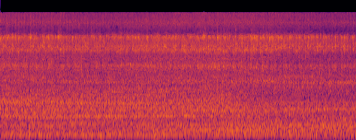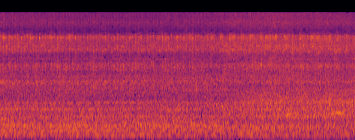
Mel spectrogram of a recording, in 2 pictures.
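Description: Hyundai Trago crane truck's diesel engine idling steadily, an even, unchanging hum.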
